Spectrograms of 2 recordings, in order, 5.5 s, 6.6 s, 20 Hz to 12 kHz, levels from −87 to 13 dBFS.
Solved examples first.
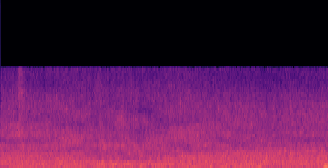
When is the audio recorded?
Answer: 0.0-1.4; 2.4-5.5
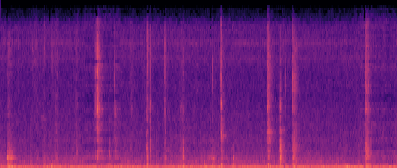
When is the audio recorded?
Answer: 0.0-1.4; 2.0-6.0

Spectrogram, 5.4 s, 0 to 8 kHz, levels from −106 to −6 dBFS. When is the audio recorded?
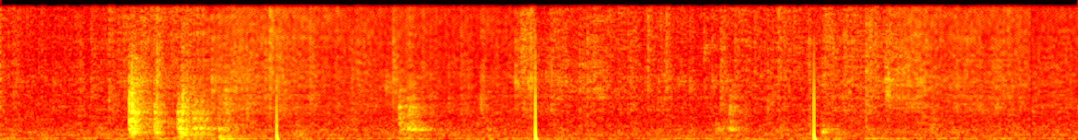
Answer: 0.0-1.0; 2.6-4.5

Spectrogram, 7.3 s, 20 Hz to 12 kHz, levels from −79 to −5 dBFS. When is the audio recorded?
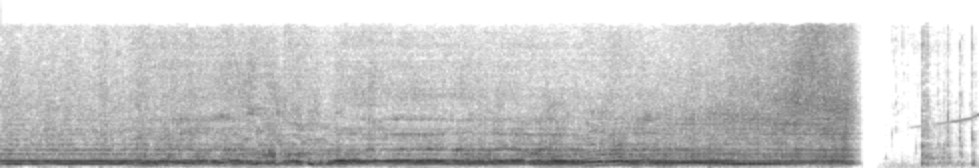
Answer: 0.0-1.0; 4.9-7.3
